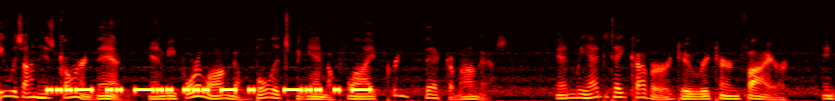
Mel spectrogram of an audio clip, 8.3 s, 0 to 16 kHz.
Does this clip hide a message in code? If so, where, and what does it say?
Yes: Morse code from 0.4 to 3.8 s, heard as a keyed tone, hand-sent with a bug key, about 25 wpm, 420 Hz, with speech in English. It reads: VIDSTE DET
